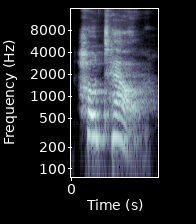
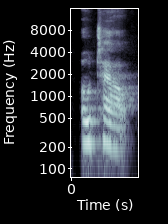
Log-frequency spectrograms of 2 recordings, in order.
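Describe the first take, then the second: First: The word begins with an h sound. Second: The word begins with no h sound. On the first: "I always say hotel with the sound at the beginning" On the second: "without the at the beginning, treating the H as silent"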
